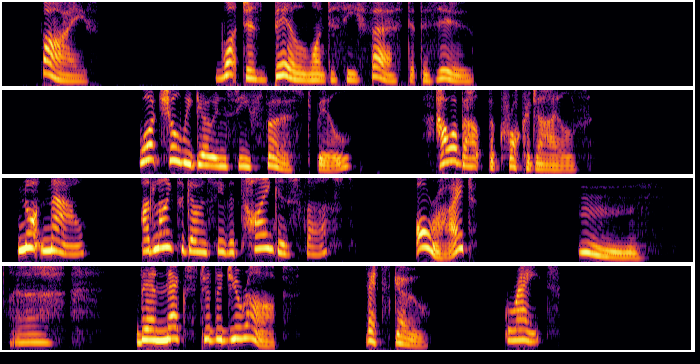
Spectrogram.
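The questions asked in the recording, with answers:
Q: What does Bill want to see first at the zoo?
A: The tigers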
